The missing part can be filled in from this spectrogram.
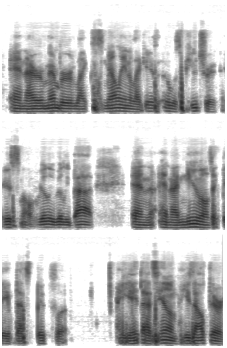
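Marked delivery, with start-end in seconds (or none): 6.6-10.0 put-on whisper. Retelling what he told his wife in the tent: retelling his own whisper. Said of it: "and we're whispering it".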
